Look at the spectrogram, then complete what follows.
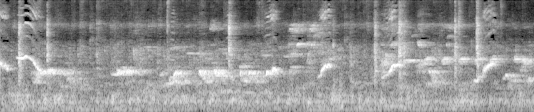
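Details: White-rumped shama giving a mating call used to stir breeding condition: loud whistles with sharp upward slides, short clear phrases separated by brief pauses, and occasional harsh clicks.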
